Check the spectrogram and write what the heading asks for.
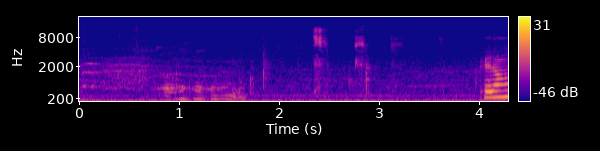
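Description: A faint rooster crows in the first second and a half. A few short scratchy strokes of a stick broom on the ground follow near the middle.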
